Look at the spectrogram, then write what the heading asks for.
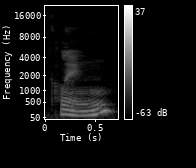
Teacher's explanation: Make sure you end on the ng sound. Don't let your tongue drop to make a g.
